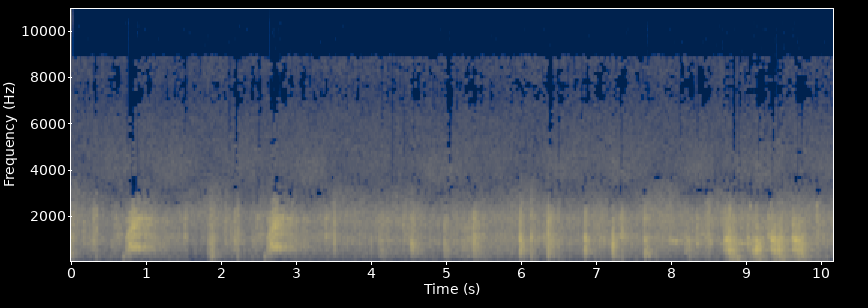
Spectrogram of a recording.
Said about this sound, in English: That fuzzy little pup of theirs, he's running all around the lobby.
